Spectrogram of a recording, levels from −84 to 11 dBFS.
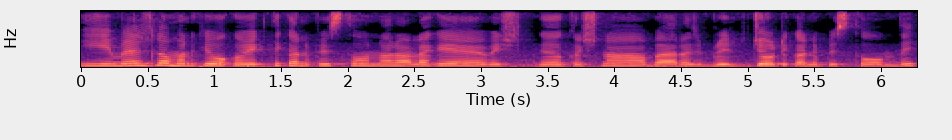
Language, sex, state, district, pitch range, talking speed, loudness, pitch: Telugu, female, Andhra Pradesh, Visakhapatnam, 225-255 Hz, 105 wpm, -16 LUFS, 240 Hz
